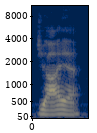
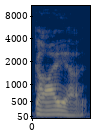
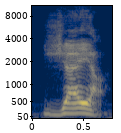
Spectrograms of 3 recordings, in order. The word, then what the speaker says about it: Gaia: the way is not Gaia I say that because most people read it that way English speakers the correct pronunciation is Jaya Jaya like geography but like the original Greek pronunciation the original Atlantic would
